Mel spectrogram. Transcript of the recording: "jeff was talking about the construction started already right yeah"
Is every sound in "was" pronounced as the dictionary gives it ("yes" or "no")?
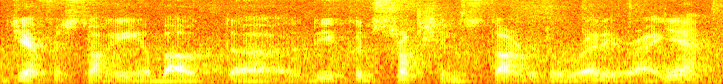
no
